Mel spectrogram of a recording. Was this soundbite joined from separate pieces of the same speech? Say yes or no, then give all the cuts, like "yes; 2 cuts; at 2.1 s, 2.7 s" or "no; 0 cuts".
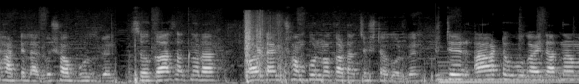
yes; 2 cuts; at 1.2 s, 4.3 s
